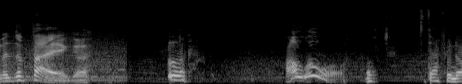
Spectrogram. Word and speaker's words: Feige: It's spelled F-E-I-G-E. F-E-I-G-E. Feig. No. Feigig.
